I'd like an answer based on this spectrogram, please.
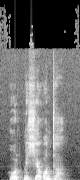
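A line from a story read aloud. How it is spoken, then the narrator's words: Angry shout. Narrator (German): rief seinen Soldaten wütend zu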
